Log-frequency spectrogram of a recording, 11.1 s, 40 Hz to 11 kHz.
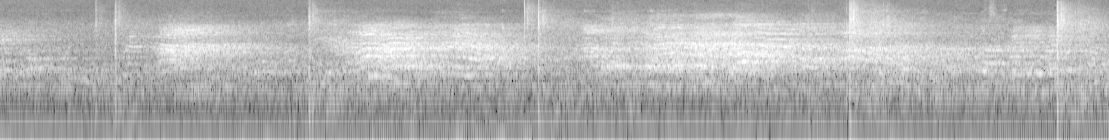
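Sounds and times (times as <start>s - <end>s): voices shouting in a hall: 0.0s - 11.0s.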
